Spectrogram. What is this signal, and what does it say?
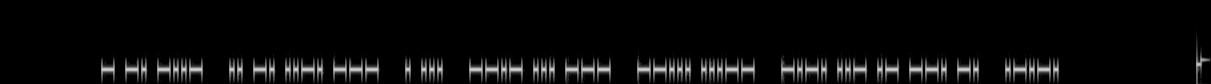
Morse code, heard as a keyed tone, about 30 wpm, 700 Hz. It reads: TNX INFO ES QSO 73 CUAGN <AR>
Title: Practice QSO - Exchange 4 - Ending - 30wpm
